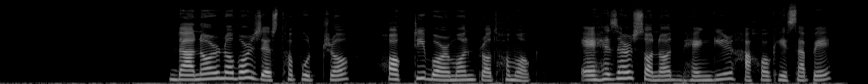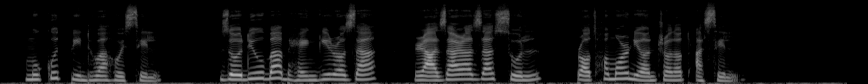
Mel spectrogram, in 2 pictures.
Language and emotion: Assamese, neutral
